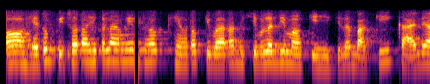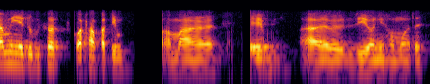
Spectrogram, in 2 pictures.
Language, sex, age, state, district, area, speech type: Assamese, male, 18-30, Assam, Sonitpur, rural, conversation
